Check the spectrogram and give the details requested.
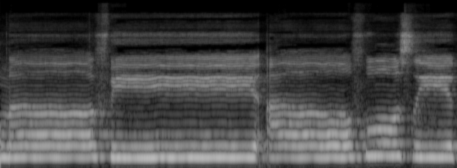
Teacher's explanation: I-nya ada lima. Dibacanya panjangkan lima harakat. Hukum tajwidnya mad jaiz munfasil disingkat menjadi mj.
